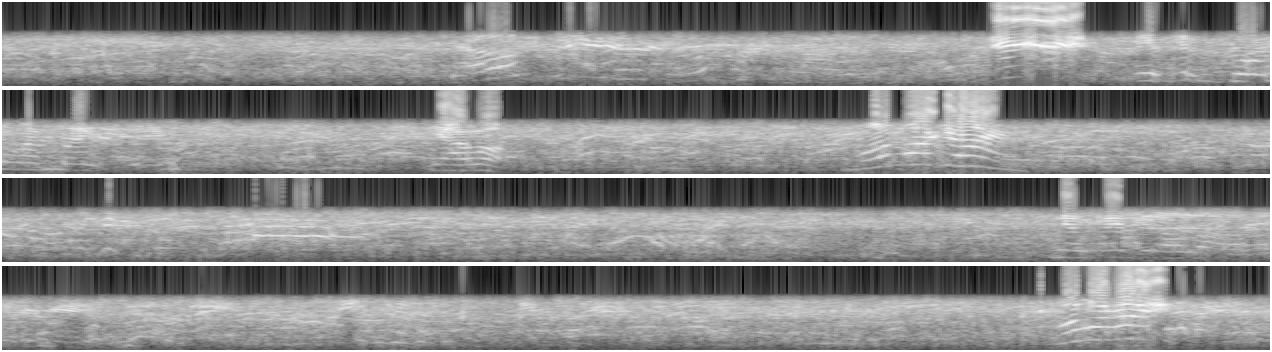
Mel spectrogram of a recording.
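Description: Young people chatter and laugh close by.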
